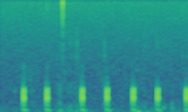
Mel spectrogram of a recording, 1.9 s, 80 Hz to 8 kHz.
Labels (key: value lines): label: biophony, knock
recorder: SoundTrap 300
